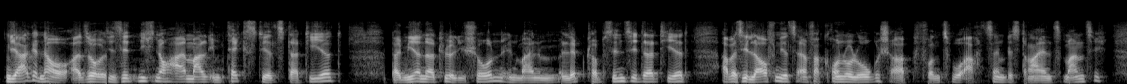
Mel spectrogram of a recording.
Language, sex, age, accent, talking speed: German, male, 60-79, German, 175 wpm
